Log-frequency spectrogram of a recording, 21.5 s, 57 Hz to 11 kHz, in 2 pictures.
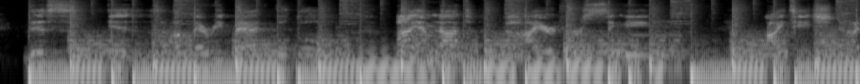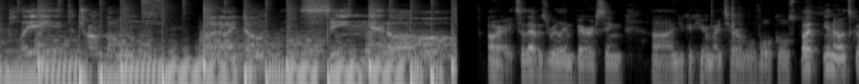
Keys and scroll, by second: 16.5 space.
